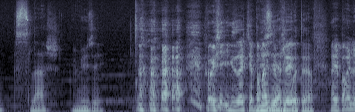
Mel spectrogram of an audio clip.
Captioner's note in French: rires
